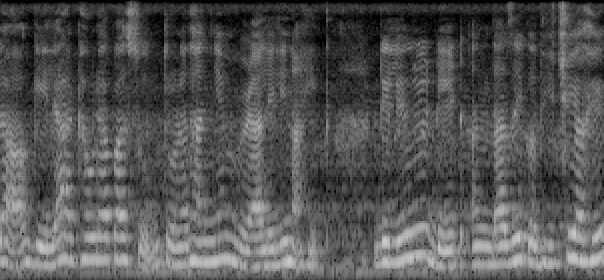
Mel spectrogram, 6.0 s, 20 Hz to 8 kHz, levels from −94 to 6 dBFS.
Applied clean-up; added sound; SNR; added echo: none; none; none; reverberation time 0.3 s.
